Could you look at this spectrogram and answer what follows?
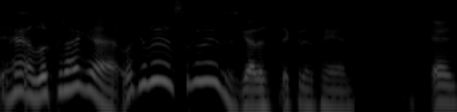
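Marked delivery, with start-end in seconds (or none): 0.2-1.7 very high, proud, show-off voice. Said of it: "real happy".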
